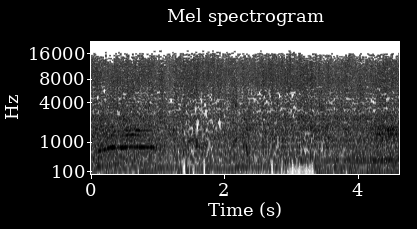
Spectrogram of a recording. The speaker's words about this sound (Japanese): さて、もう計量カップ必要ないから洗うわね。水の音が出ますわよ。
